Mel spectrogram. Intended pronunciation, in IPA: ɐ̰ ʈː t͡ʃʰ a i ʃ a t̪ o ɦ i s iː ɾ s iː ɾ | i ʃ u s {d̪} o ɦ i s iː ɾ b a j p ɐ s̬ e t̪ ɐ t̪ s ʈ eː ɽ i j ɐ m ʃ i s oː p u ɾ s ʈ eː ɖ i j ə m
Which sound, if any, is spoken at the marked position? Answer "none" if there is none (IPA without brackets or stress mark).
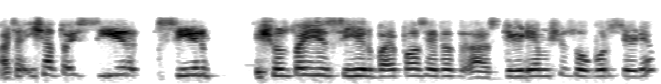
t̪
